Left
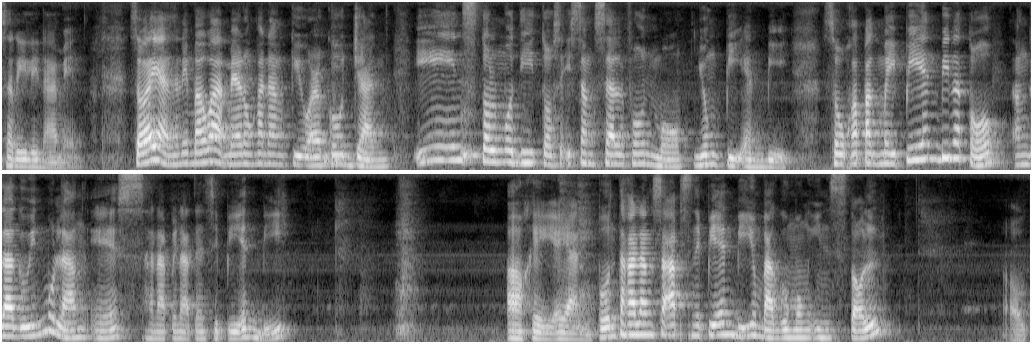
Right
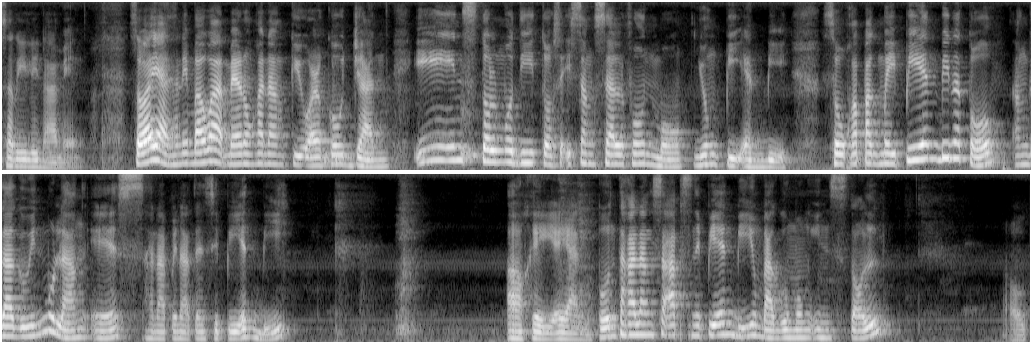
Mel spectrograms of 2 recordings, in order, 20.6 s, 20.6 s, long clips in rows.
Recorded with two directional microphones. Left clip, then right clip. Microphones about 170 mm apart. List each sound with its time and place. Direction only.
0.0 s speech: 10° right (ahead or behind)
15.3 s a woman's voice: centre (ahead or behind)
18.8 s speech: 10° left (ahead or behind)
